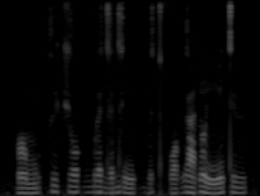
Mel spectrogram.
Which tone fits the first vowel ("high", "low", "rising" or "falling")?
low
